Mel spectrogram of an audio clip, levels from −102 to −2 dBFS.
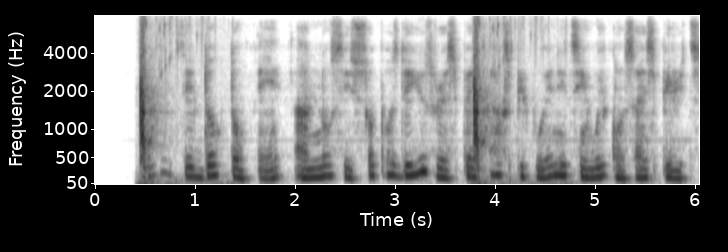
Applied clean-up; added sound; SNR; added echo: none; Splash, splatter; 0 dB; reverberation time 0.3 s.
